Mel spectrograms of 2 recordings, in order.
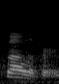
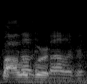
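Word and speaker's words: Bolívar: It was Bolivar. But Bolivar. They Americanized it. Simon Bolivar. Bolivar. But the original pronunciation, the accent is Bolivar.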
